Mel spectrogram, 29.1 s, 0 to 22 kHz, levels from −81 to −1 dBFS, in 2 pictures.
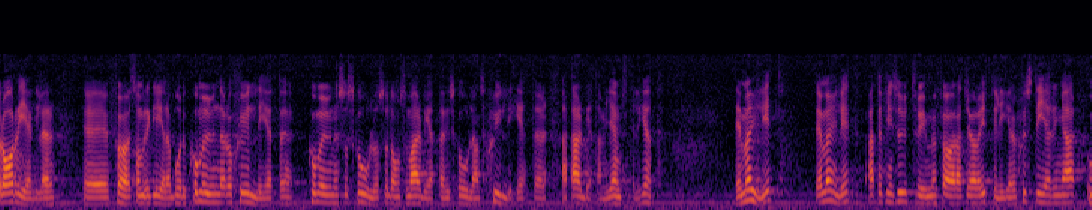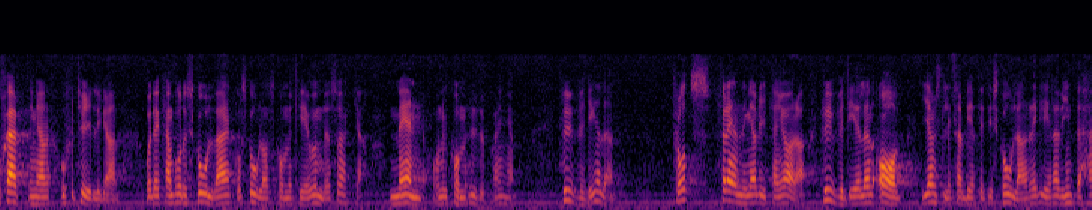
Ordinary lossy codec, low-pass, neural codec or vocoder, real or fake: none; none; codec, 16 kHz, 6 kbps, DAC; fake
